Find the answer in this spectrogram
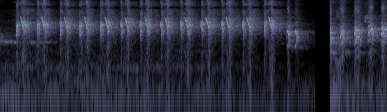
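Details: Harsh 'besetan kasar' master song used for training contest birds: rapid, regular high chattering notes, about two or three per second, with a brief pause before the burst resumes.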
